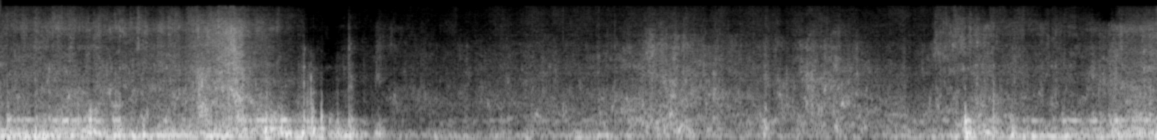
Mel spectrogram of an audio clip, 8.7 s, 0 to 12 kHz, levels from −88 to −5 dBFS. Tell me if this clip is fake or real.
fake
